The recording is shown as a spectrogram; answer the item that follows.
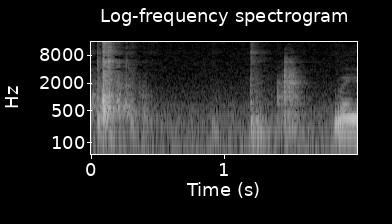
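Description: A sharp click, then faint handling sounds of hands working at a sewing machine while it is being threaded. The machine is not running.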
